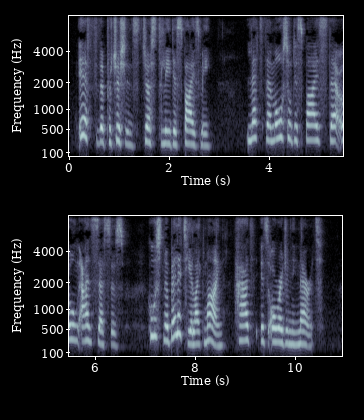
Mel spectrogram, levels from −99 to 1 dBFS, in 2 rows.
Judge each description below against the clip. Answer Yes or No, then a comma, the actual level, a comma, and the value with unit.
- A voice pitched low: No, very high, 270 Hz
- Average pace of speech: No, slow, 120 wpm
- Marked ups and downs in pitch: No, average, 4.2 semitones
